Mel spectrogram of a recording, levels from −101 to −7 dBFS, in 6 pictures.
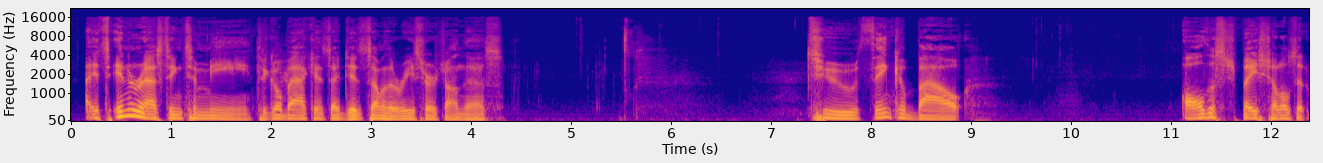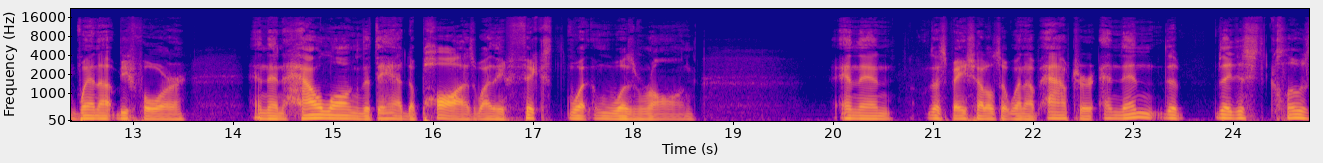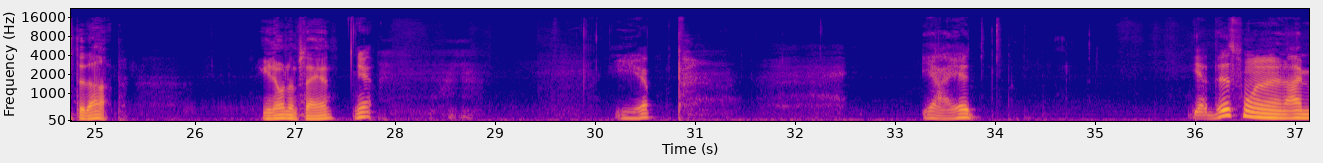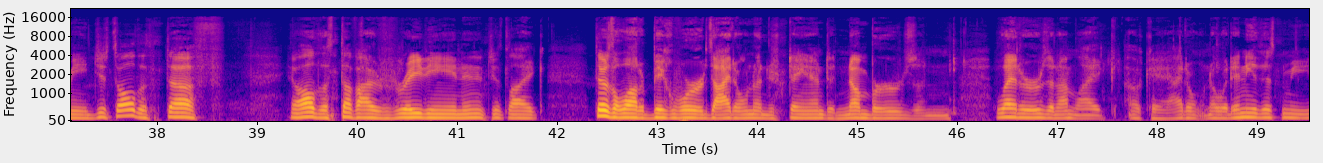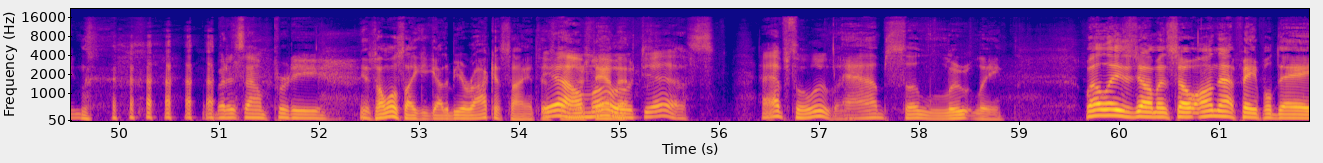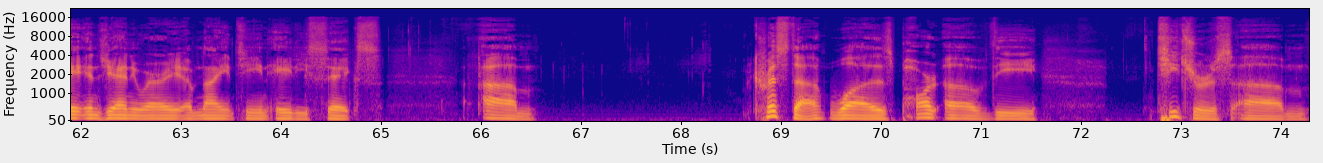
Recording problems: none

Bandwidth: 16 kHz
